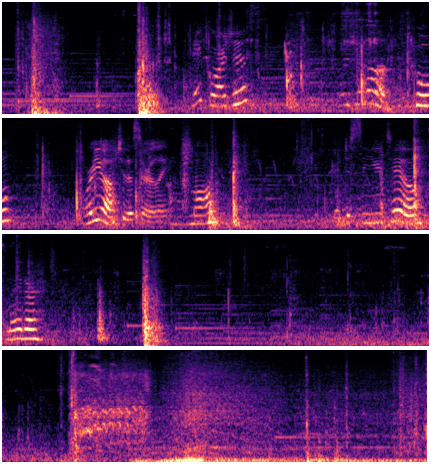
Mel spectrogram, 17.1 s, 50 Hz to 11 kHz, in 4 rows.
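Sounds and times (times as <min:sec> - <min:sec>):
film score music: 0:00.0 - 0:17.0
car engine starting and rumbling: 0:13.4 - 0:17.0.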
